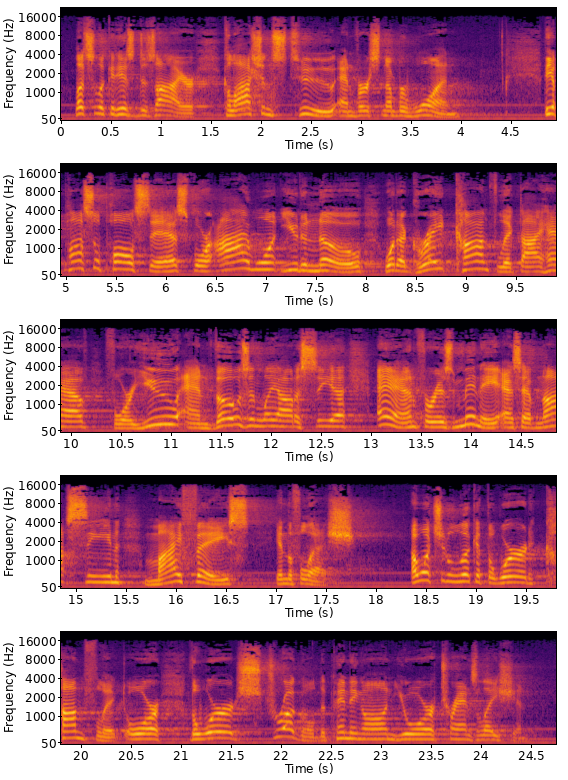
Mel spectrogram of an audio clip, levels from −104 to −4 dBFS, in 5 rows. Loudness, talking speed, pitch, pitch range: -21 LUFS, 155 wpm, 190 Hz, 165-220 Hz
